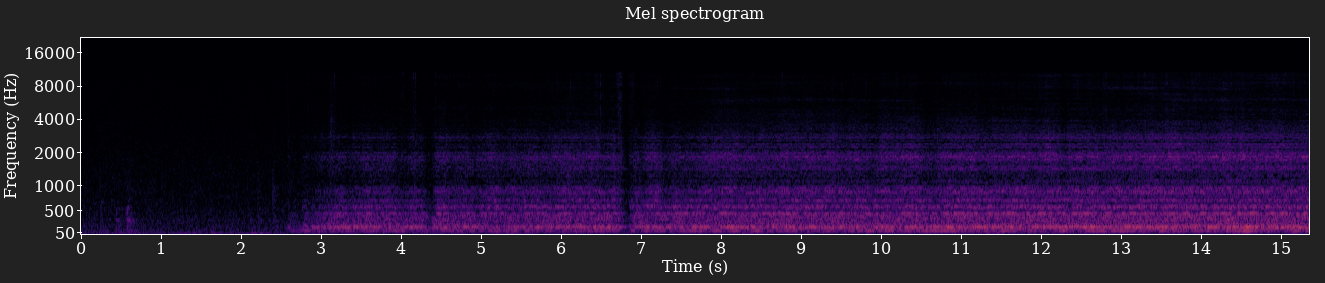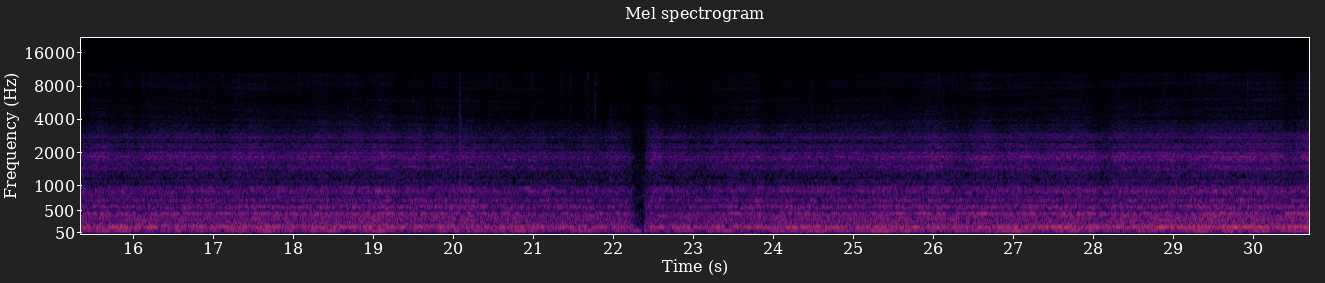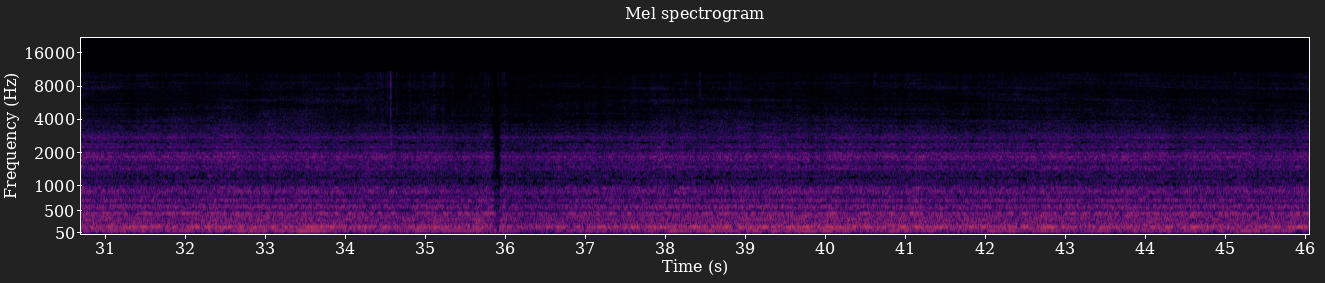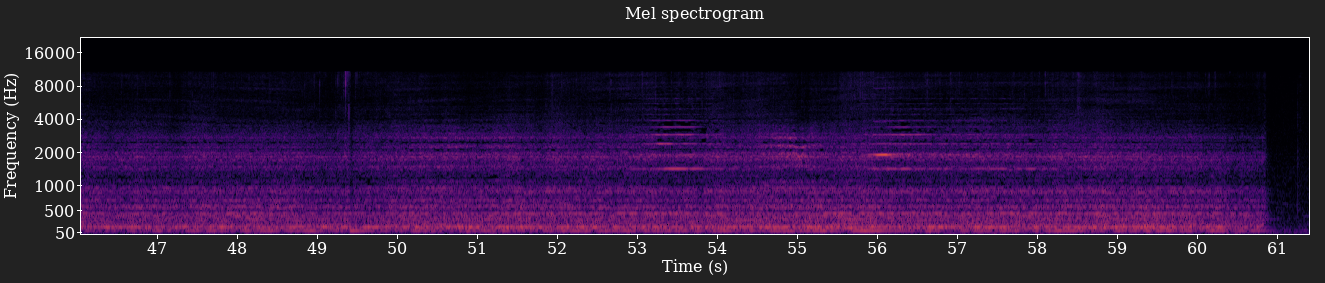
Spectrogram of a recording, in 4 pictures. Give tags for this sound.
cello alternative noise bow bridge

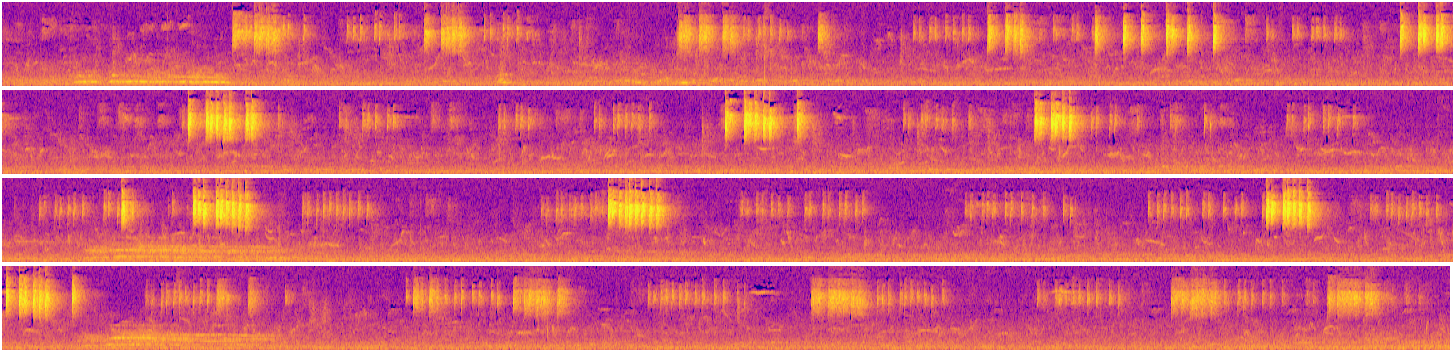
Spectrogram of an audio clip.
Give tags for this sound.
nature autumn insects birds south-spain mountains field-recording ambiance

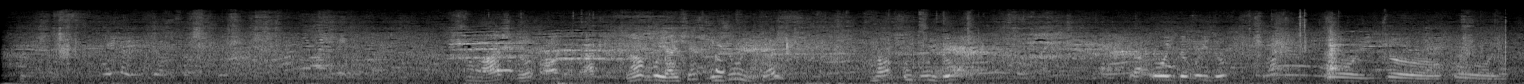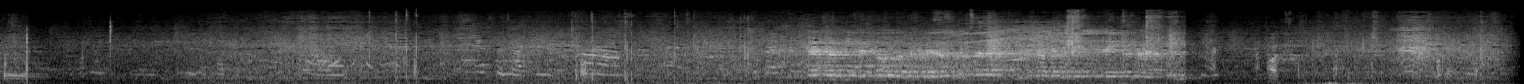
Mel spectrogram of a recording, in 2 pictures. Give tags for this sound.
children voices

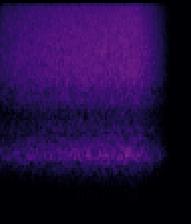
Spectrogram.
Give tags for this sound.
dubstep sound-fx whitenoise

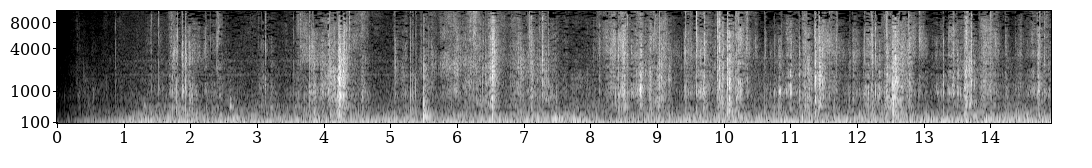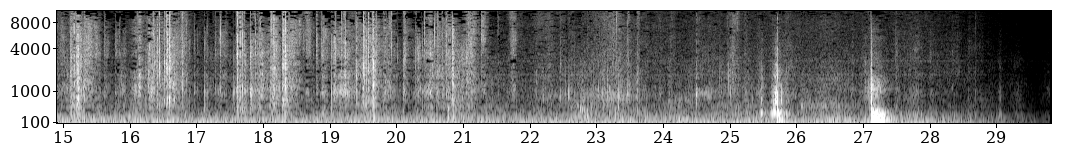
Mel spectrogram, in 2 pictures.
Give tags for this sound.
paper turning-pages book

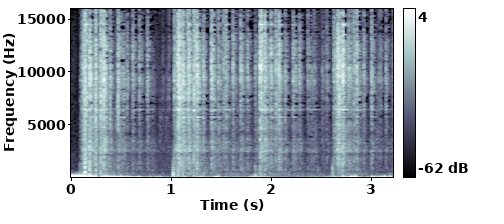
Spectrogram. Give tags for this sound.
Essen Germany School SonicSnaps

